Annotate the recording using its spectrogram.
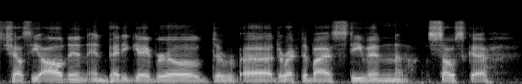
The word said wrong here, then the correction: Sosko: No, I'm sorry, mispronunciation. Sosko.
